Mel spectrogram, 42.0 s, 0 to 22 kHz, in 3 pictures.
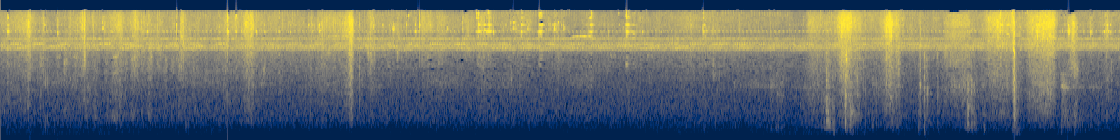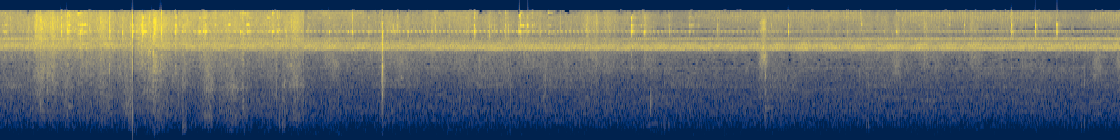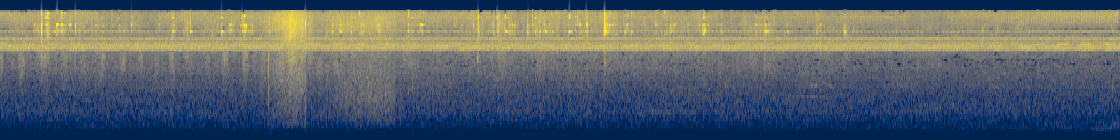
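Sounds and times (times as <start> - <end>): rustling noise: 0.0 - 6.6, 9.6 - 18.4, 30.8 - 35.2
high-pitched insect chorus: 0.0 - 42.0.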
